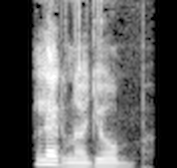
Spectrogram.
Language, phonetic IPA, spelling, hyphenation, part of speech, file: Hungarian, [ˈlɛɡnɒɟobː], legnagyobb, leg‧na‧gyobb, adjective, Hu-legnagyobb.ogg
- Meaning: superlative degree of nagy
